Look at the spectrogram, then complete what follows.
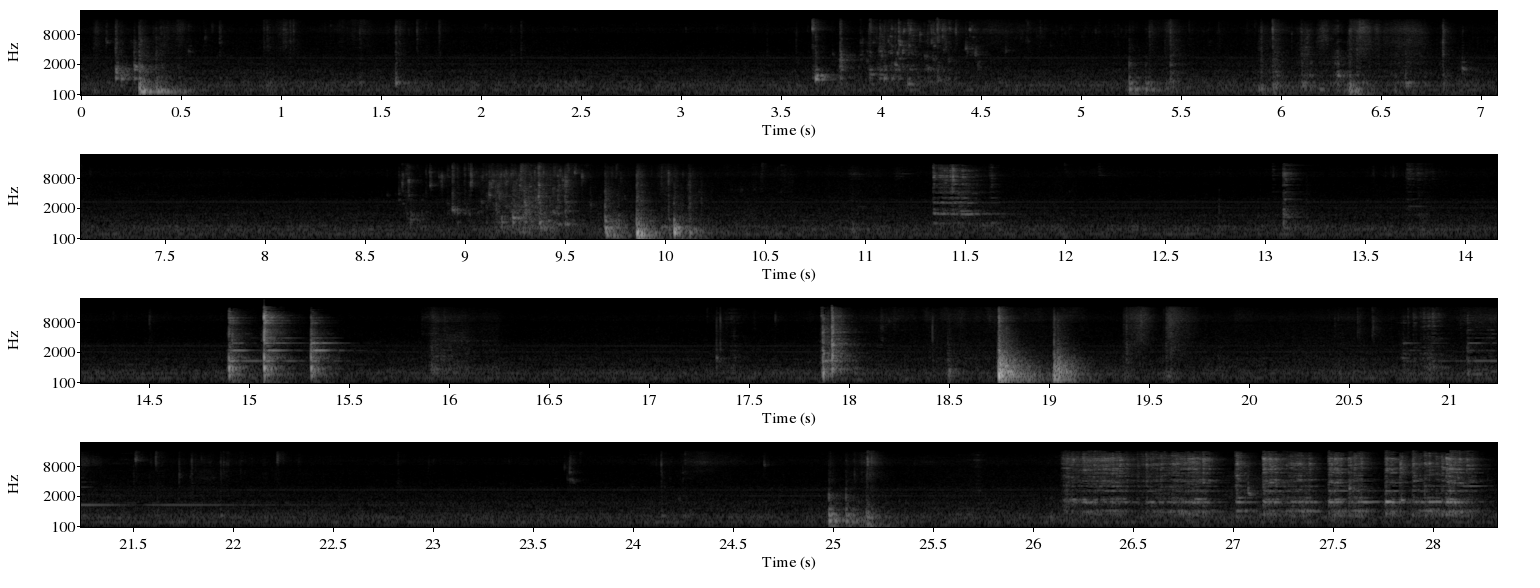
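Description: A metal measuring spoon clinking and tapping against a rice cooker's metal inner pot as seasonings are spooned in, with separate clinks every few seconds. Near the end, a quick run of scraping and rattling as the spoon stirs the liquid in the pot.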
